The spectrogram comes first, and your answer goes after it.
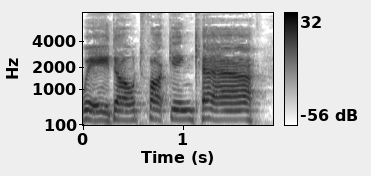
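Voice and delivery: loud, choppy, robotic delivery. Describing Daleks shooting Cybermen, the speaker voices their reaction: Dalek voice. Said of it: "that's a Dalek voice".

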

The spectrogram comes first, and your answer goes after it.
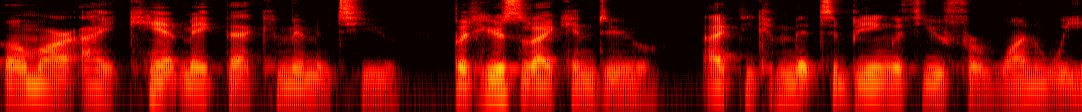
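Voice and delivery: low, soft, dead-serious voice.

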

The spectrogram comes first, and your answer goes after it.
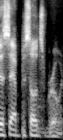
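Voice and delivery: usual speaking voice

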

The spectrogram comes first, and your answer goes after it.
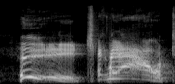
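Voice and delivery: very high, creaky, swooping, raspy put-on voice. After talking about drag queens, showing off an impression of someone. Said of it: "That was a pretty good impression of someone".

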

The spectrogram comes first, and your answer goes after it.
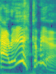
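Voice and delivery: shrill, squeaky, high, loud fake English accent. Recalling reading the books aloud to their kids with character voices, bad english accent. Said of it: "my stupid little English voices".

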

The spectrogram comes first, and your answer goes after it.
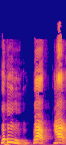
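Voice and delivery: very high, loud, cheery woohoo whoops.

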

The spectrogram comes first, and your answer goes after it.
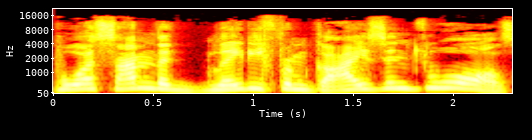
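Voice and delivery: very high-pitched New York cartoon voice. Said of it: "when everyone does Harley Quinn".

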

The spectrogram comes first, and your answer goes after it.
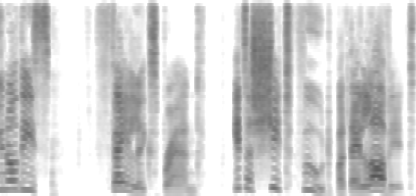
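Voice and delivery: terrible mock Italian accent. Quoting what a vet with a strong italian accent said: terrible italian accent. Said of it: "Sorry for my terrible Italian accent".

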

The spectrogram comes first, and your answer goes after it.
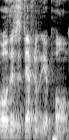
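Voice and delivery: ordinary delivery

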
